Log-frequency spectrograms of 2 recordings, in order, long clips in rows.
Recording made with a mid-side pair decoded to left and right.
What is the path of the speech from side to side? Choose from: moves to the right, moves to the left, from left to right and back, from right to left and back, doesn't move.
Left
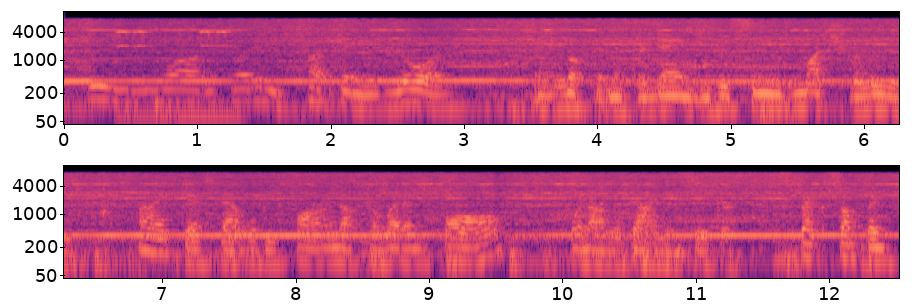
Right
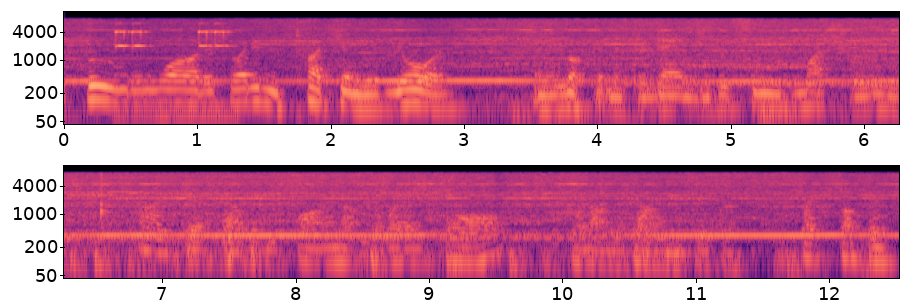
moves to the left.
